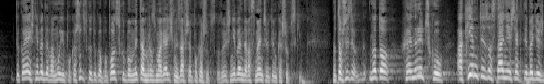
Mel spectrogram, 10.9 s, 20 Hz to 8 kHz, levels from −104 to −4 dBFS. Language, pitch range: Polish, 150-240 Hz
